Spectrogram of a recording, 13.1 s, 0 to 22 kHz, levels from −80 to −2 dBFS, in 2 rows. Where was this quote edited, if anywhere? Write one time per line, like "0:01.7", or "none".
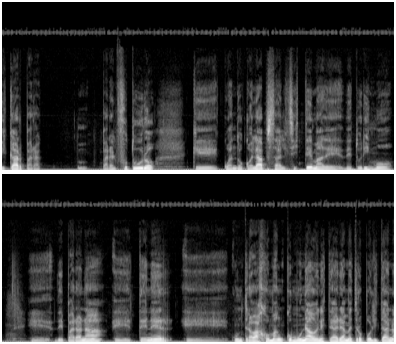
0:01.6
